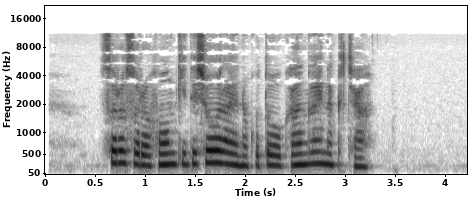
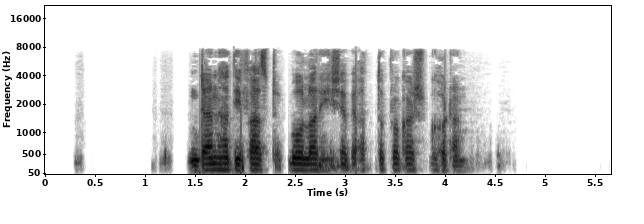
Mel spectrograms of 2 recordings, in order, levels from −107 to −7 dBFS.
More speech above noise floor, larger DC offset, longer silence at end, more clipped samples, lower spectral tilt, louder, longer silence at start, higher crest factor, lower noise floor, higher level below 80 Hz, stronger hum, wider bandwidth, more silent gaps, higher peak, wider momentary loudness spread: second, 51 dB vs over 73 dB; neither; second, 1 s vs 1.5 s; neither; second, -3.5 dB/octave vs -5 dB/octave; second, -21 LUFS vs -17 LUFS; second, 0.55 s vs 1.2 s; about the same, 16 dB vs 18 dB; second, -71 dBFS vs under -90 dBFS; second, -72 dBFS vs -56 dBFS; neither; first, 11.5 kHz vs 8 kHz; second, none vs 1.28-1.40 s; second, -6 dBFS vs -2 dBFS; about the same, 9 LU vs 11 LU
